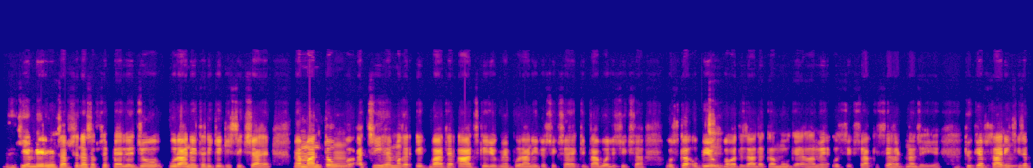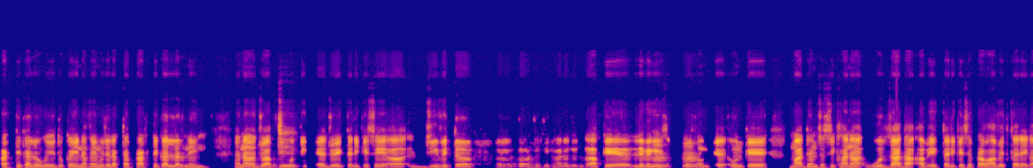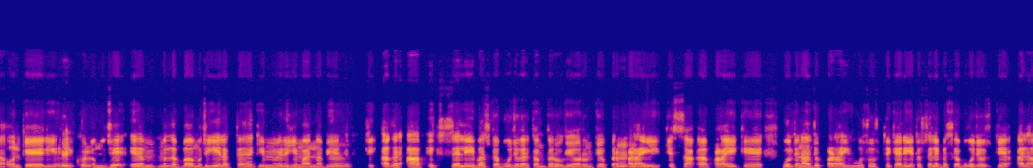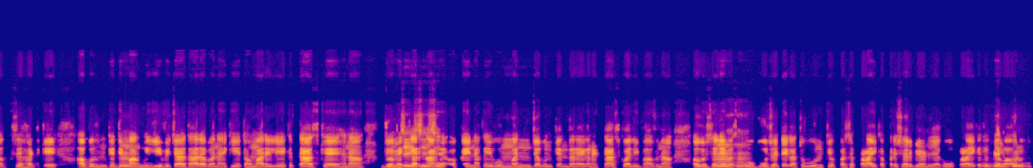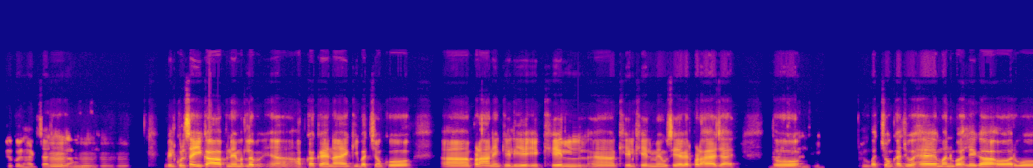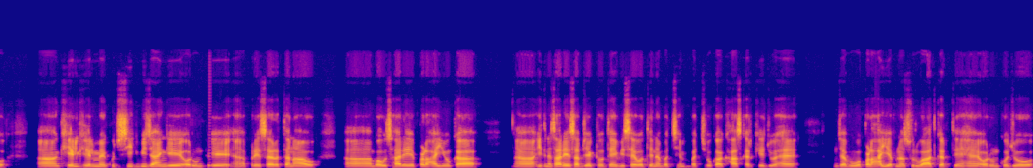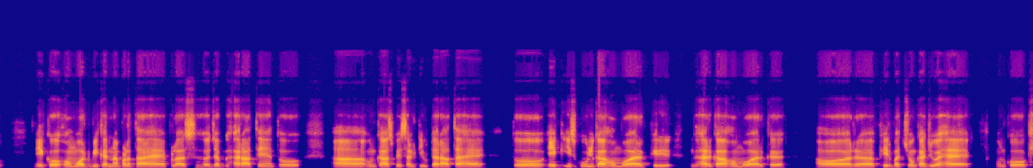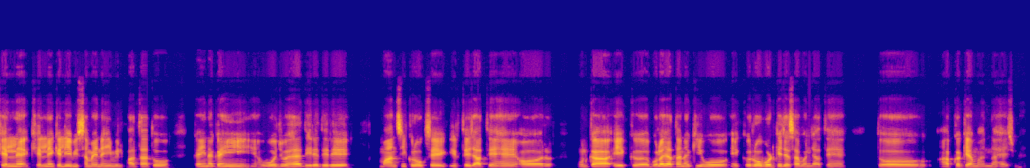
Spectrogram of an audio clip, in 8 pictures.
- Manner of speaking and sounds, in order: static; in English: "प्रैक्टिकल"; in English: "प्रैक्टिकल लर्निंग"; distorted speech; in English: "लिविंग एग्ज़ाम्पलस"; tapping; other background noise; in English: "सिलेबस"; in English: "सिलेबस"; in English: "टास्क"; in English: "टास्क"; in English: "सिलेबस"; in English: "प्रेशर"; in English: "प्रेशर"; in English: "सब्जेक्ट"; in English: "होमवर्क"; in English: "प्लस"; in English: "स्पेशल ट्यूटर"; in English: "होमवर्क"; in English: "होमवर्क"
- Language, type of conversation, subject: Hindi, unstructured, क्या बच्चों पर पढ़ाई का बोझ उनके मानसिक स्वास्थ्य पर असर डालता है?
